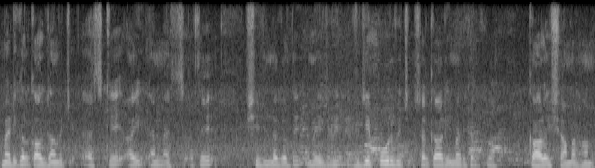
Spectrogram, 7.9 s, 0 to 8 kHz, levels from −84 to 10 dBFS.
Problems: background sounds at intervals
